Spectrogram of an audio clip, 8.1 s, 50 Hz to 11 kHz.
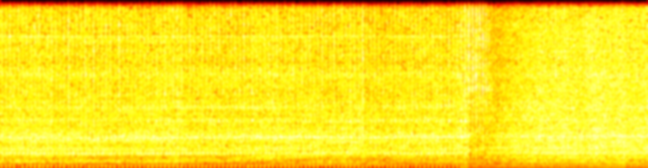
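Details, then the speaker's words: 2006 John Deere L110 with Kohler Command 17.5 hp, sat two years, after new battery, stale gas drained, overfilled oil reduced: even steady single-cylinder putter settling smoothly after throttle change, no misses or knocks; slight oil burning off muffler. "so that turned out pretty well i'm happy with that a little bit of oil burning off of the muffler"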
